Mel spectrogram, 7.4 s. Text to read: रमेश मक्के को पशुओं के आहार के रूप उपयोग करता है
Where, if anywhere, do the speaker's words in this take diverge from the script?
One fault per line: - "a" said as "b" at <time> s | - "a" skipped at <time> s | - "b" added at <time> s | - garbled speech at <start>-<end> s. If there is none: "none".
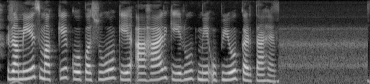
- "में" added at 4.0 s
